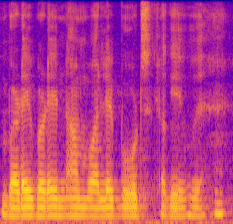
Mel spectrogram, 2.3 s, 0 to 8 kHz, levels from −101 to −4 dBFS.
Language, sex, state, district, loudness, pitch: Hindi, male, Uttar Pradesh, Lucknow, -16 LUFS, 115 Hz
